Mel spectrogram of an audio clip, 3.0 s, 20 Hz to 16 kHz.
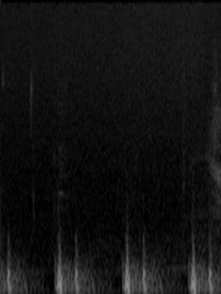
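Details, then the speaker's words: Regular low lub-dub heartbeats, about 67 per minute, steady even rhythm; a normal heartbeat played in a music lesson to illustrate constant pulse. "bineînțeles de la puls pe care cu puțină atenție îl putem simți nu doar în dreptul inimii si și la încheietura mâinii sau în zona gâtului"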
